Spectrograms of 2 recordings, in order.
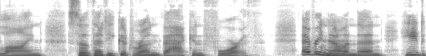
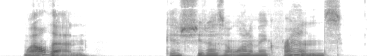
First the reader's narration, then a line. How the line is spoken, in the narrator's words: I told Bongo quietly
